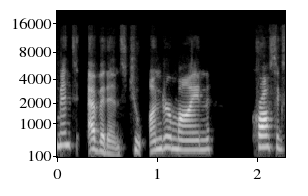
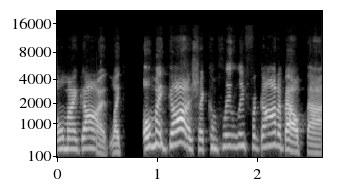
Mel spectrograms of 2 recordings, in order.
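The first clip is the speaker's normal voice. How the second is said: feigned shock, like sudden realization; 3 semitones higher than usual. Imagining a witness's flustered answer on the stand: Jen McCabe, mock shocked. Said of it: "Jen McCabe should have been like".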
